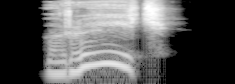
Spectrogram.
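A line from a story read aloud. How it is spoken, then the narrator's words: Hissing. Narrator (Russian): зашипела я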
